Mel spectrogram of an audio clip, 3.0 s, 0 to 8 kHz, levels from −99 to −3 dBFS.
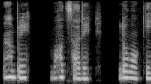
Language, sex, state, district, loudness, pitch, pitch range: Hindi, female, Uttar Pradesh, Etah, -29 LUFS, 220 Hz, 200-235 Hz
